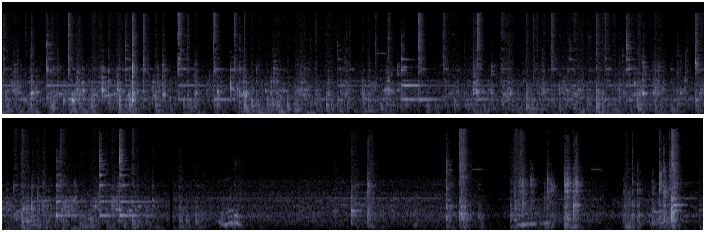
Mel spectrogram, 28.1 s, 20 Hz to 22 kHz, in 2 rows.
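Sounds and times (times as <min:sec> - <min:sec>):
metal utensil scraping metal pan: 0:00.0 - 0:17.3.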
